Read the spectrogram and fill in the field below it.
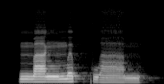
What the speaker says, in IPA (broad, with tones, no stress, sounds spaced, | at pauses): m a˧ ŋ m ə˦˥ p̚ k w a̤˨˩ m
